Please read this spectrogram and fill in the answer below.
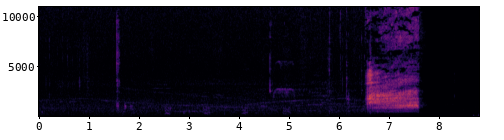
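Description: Quiet background with a few small clicks, then near the end a loud, breathy rush about a second long, like a mouth blowing hard to cool a chilli burn. It cuts off suddenly.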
